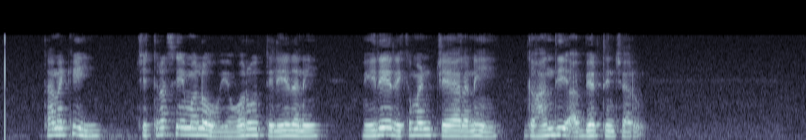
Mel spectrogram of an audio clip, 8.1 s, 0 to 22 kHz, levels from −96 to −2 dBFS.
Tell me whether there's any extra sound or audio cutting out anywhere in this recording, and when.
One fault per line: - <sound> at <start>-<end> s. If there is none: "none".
none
